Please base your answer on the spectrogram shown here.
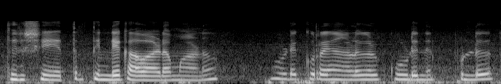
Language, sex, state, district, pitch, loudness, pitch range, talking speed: Malayalam, female, Kerala, Kollam, 220 Hz, -17 LUFS, 210-235 Hz, 95 wpm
